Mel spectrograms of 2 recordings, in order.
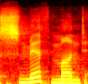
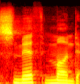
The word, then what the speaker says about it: Smith-Mundt: is it um so it's called the the Smith Mund act it was passed uh back in 1945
